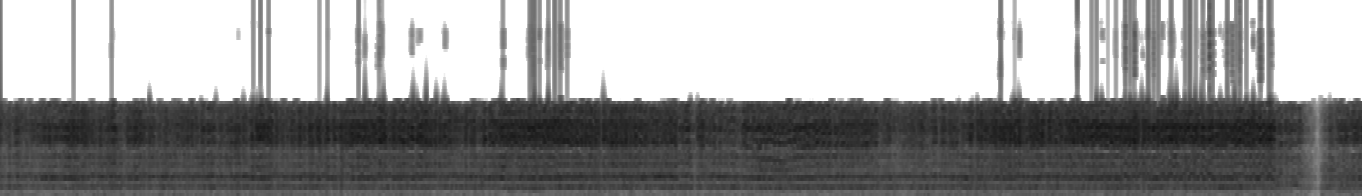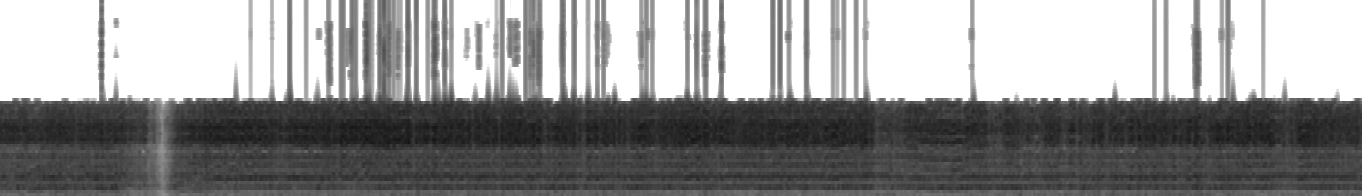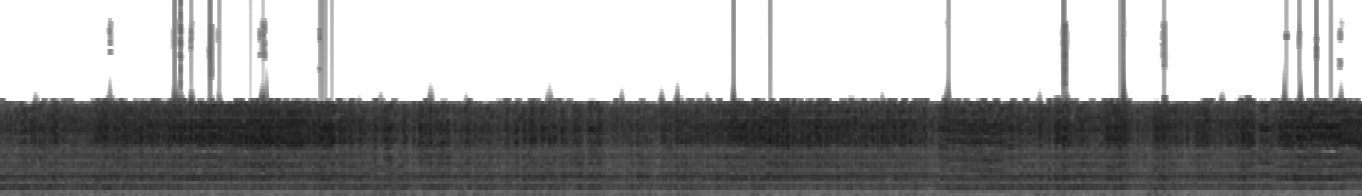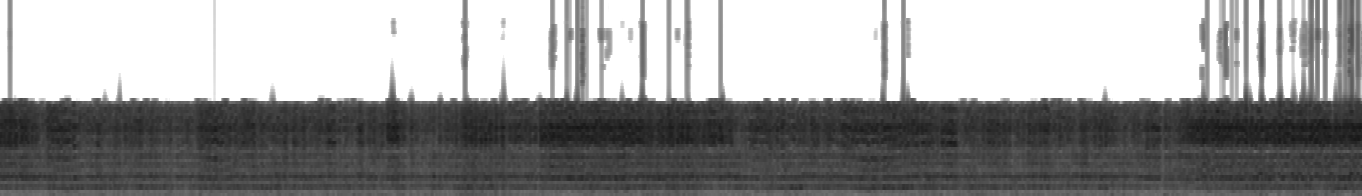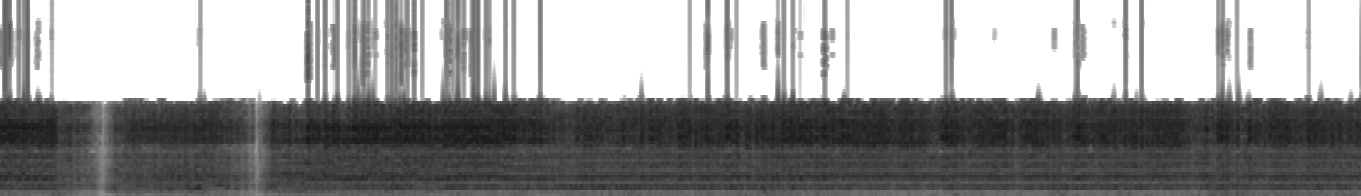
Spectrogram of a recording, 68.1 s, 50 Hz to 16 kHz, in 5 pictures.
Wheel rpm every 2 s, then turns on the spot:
230, 230, 220, 230, 220, 210, 150, 140, 210, 230, 230, 230, 230, 230, 230, 230, 230, 230, 220, 240, 230, 230, 230, 230, 220, 230, 210, 140, 110, 210, 230, 230, 230, 240.
14-16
